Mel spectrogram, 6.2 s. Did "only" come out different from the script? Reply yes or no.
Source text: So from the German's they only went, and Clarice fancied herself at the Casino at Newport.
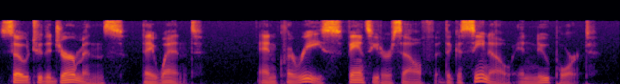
yes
